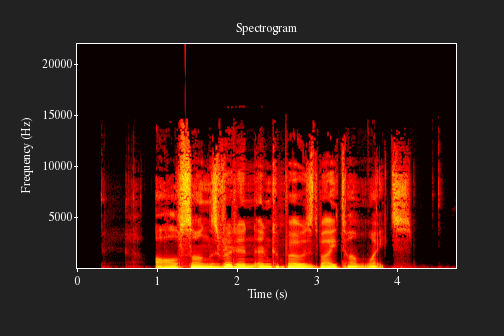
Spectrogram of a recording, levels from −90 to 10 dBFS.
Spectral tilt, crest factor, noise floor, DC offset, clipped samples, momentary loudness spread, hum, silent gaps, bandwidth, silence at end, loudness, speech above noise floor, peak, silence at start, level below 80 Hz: -4.5 dB/octave; 18 dB; -52 dBFS; under 0.1%; under 0.1%; 11 LU; none; none; 15 kHz; 0.6 s; -16 LUFS; 36 dB; 0 dBFS; 1 s; -48 dBFS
